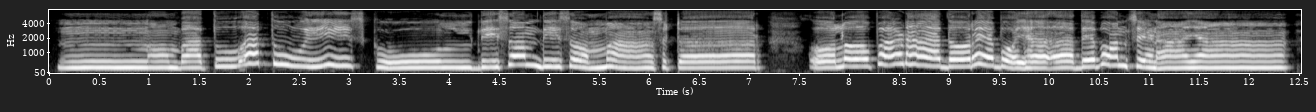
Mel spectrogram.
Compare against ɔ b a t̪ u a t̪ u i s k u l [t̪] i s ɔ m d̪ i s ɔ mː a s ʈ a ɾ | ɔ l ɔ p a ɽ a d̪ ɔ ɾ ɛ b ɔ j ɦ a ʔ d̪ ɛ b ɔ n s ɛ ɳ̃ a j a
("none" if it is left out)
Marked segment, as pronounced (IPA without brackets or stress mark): d̪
